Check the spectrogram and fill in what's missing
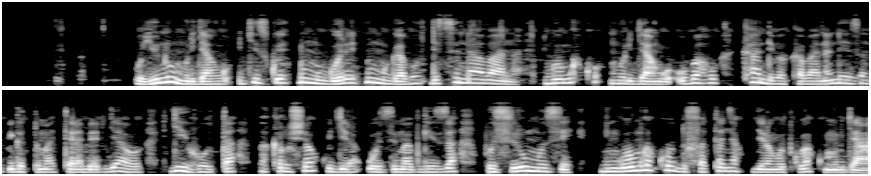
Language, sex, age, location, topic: Kinyarwanda, male, 18-24, Huye, health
